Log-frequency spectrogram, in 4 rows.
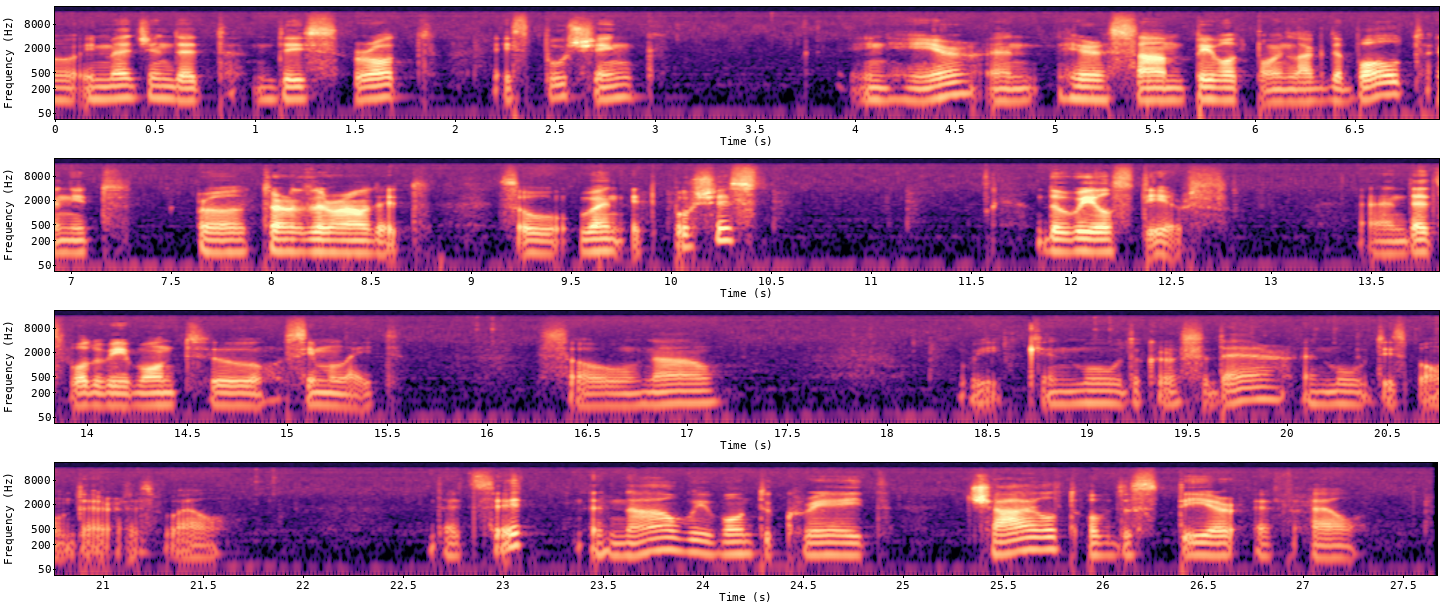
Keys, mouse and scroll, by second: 17.9 Tab, 18.3 shift+s, 19.5 Tab, 20.2 Tab, 20.8 shift+s.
